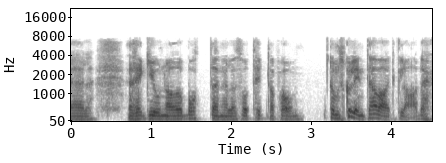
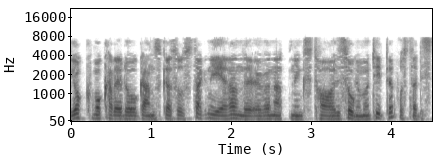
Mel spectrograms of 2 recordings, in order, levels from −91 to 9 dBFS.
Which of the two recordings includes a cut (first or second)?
second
